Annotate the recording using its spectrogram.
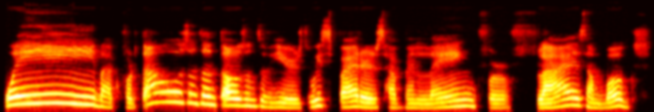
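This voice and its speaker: The audio is dull as a woman with a medium-pitched, mellow voice slowly and animatedly reads a storybook aloud. Relishing the role, she gives a clever, matter-of-fact female spider a thin, pleasant voice and a put-on accent, lecturing as she goes.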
